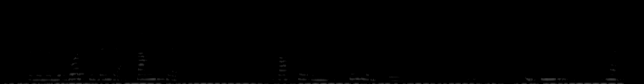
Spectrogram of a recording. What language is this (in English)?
Danish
